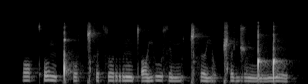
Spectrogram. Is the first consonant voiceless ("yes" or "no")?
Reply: yes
